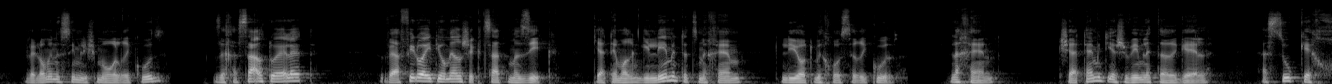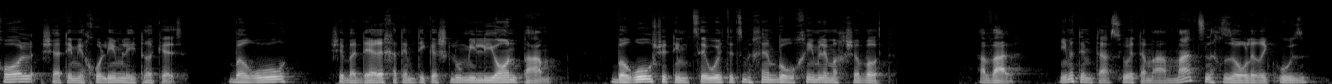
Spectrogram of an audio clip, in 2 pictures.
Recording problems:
none

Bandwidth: 14.5 kHz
